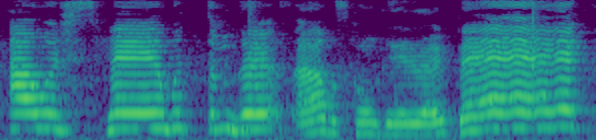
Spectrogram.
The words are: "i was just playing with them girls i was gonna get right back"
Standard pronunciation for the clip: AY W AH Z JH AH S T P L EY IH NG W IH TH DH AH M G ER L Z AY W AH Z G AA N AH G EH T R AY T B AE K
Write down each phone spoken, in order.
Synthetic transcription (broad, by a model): AY W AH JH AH S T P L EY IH W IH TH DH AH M G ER Z AY W AH Z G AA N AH G EH T R AY T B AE K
